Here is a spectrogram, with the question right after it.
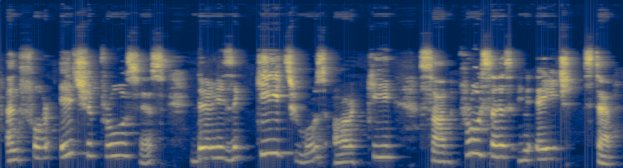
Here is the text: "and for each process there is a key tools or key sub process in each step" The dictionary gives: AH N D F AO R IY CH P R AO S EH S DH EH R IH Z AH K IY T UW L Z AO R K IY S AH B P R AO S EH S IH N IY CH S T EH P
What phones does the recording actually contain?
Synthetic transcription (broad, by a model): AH N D F AO R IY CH P R AO S EH S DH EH R IH Z AH K IY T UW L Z AO R K IY S AH B P R AO S EH S IH N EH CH S T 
